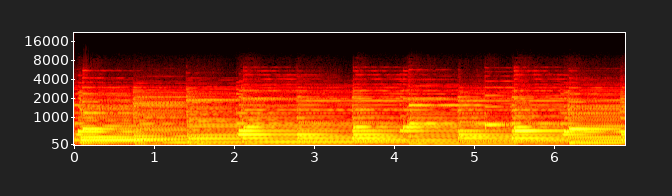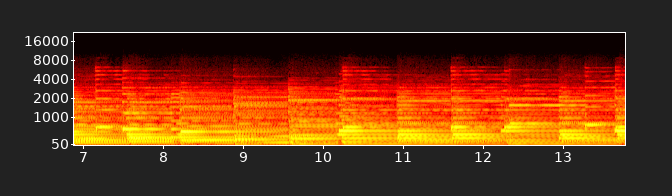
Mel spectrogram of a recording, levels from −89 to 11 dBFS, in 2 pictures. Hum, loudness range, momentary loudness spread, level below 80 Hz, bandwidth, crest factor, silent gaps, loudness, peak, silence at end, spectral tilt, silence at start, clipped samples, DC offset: none; 2 LU; 6 LU; -30 dBFS; 6.6 kHz; 14 dB; none; -14 LUFS; 0 dBFS; 0 s; -9 dB/octave; 0 s; under 0.1%; under 0.1%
